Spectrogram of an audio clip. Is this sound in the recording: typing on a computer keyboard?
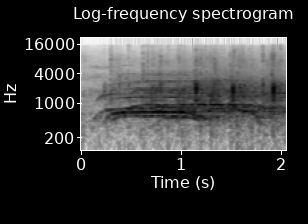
no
